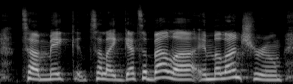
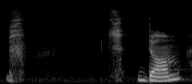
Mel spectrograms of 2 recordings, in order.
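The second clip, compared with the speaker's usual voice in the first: ordinary talk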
